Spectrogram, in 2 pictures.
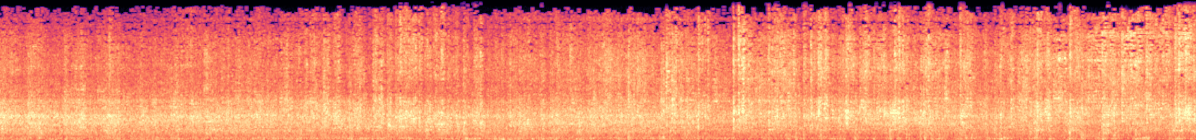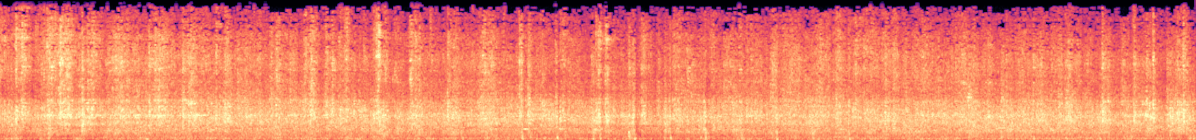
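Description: Freight train of open wagons rolling past, its steel wheels clattering continuously over the track in a steady rattle.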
